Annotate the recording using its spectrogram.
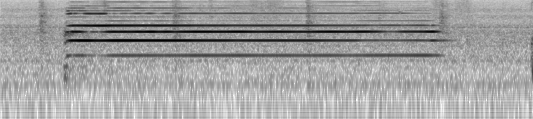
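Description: A violin playing one bowed note, G sharp with the second finger on the E string, held steady for about three seconds, starting about half a second in. It is heard played back through a computer's speaker.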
